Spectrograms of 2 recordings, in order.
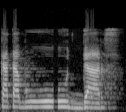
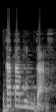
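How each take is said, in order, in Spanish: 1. La vocal antes de la d se pronuncia larga. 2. La vocal antes de la d se pronuncia corta. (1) "No se pronuncia katabudars" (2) "sino un solo tiempo"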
